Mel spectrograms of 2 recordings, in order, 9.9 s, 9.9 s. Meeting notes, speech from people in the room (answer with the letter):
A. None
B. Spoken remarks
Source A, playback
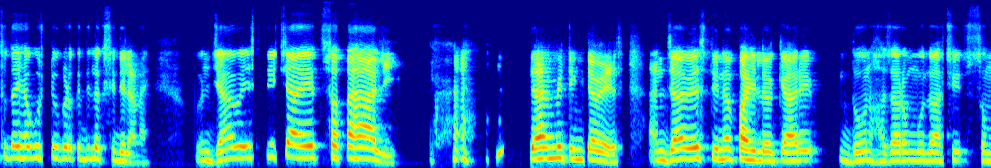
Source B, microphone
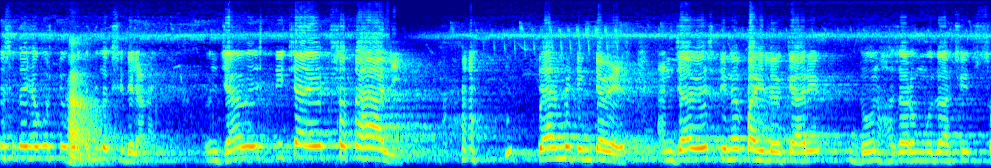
B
